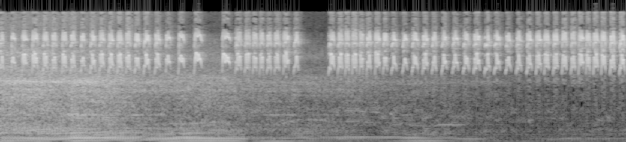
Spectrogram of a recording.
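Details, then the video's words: Rapid, evenly pulsed high chirping from a pleci dakun garut white-eye, several notes per second, briefly broken by two short gaps, over a low background hum. "burung pleci dakun garut"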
